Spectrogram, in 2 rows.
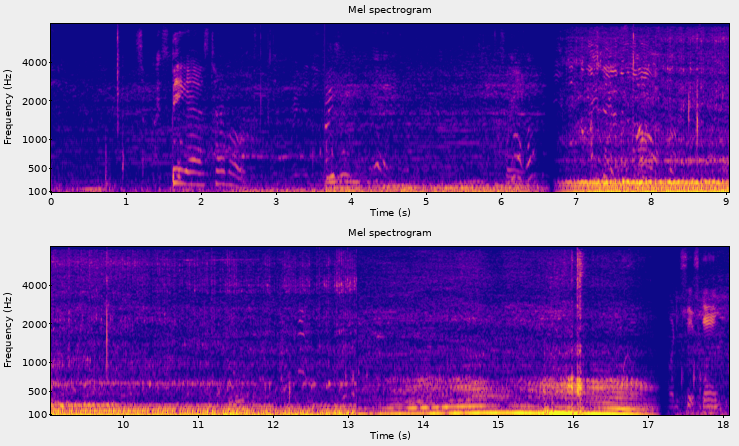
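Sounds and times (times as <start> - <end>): higher-pitched car engine drone: 3.7 - 17.2
loud low car engine: 3.7 - 17.2.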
